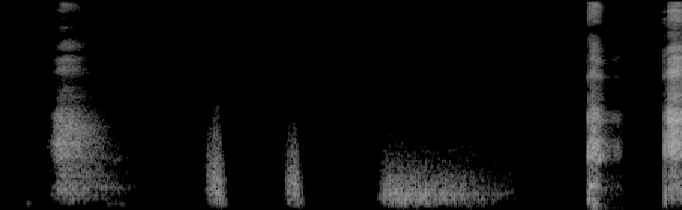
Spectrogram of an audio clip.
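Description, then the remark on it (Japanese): Soft, airy breaths blown into the ear: a long exhale, two short puffs, another drawn-out gentle blow, then two brief breathy gusts. No speech, just quiet breath noise. “息吹きかけられると やっぱり反応しちゃうわよね。”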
